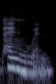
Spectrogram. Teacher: we can stop the airflow at the point of the lips for instance when we say as an penguin then we stop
